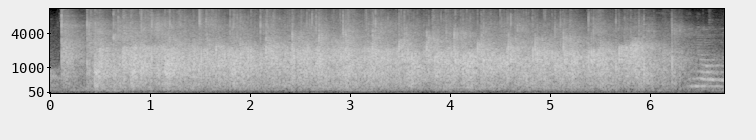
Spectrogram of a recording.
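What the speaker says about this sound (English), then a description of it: "let's give you a round of applause" Sustained audience applause fills an award ceremony hall, a dense steady wash of many hands clapping for several seconds before tapering off.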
